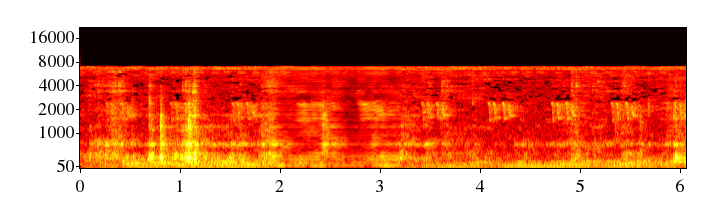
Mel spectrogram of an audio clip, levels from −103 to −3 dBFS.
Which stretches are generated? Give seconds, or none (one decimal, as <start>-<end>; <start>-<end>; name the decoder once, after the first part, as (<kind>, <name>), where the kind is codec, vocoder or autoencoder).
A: 1.9-3.2 (vocoder, HiFi-GAN)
